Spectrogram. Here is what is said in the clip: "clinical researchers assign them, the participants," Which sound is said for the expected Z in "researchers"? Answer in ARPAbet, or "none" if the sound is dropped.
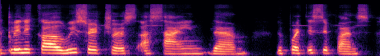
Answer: S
